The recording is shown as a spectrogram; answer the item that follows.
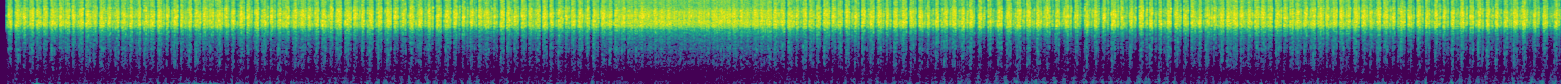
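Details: Eastern diamondback rattlesnake rattling its tail to ward off a potential predator: a continuous, dry, hissing buzz that holds steady and unbroken for the whole stretch, with no other sounds.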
